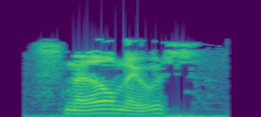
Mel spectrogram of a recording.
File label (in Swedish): "snornos", Skånska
